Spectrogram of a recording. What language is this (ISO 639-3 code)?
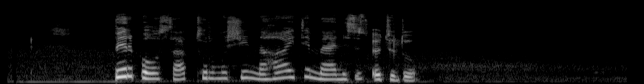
uig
